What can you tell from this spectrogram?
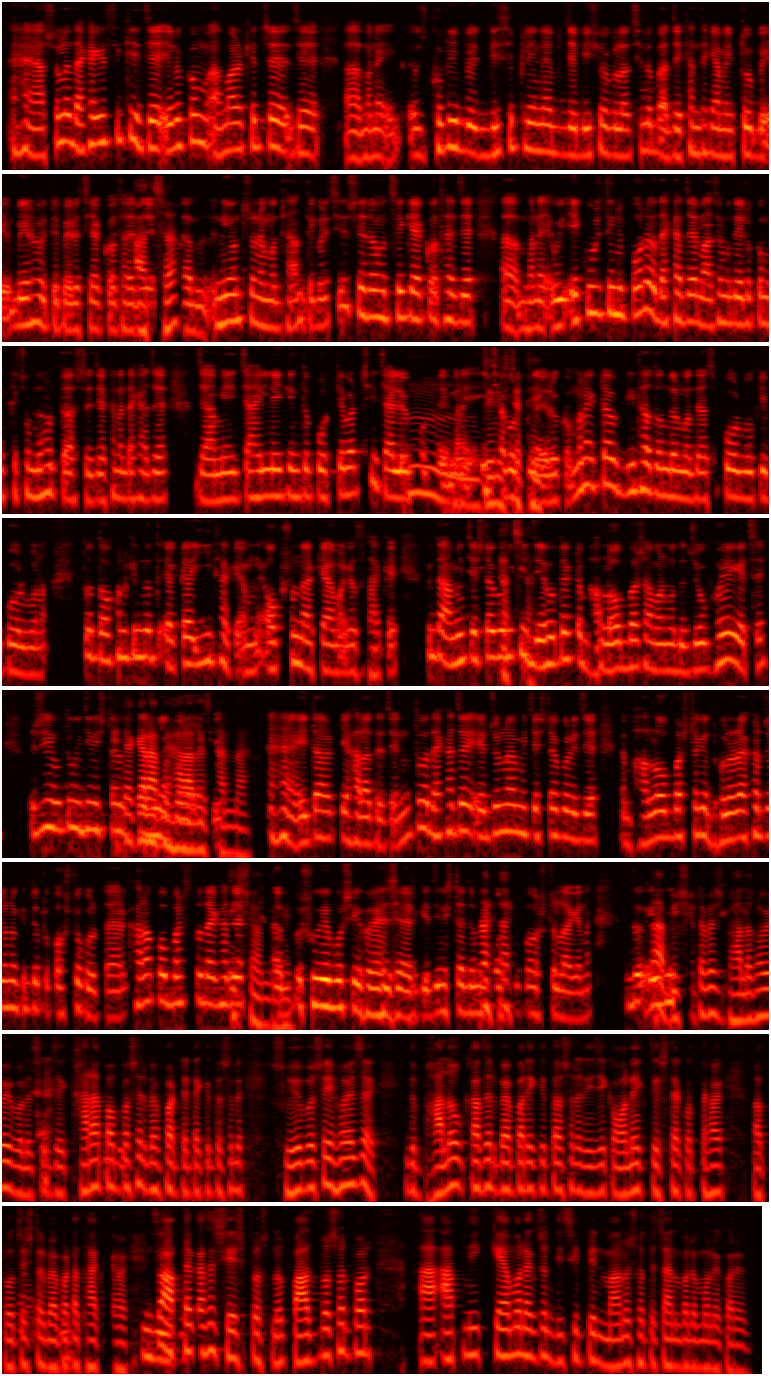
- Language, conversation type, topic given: Bengali, podcast, দীর্ঘ সময় ধরে শৃঙ্খলা বজায় রাখতে আপনার পরামর্শ কী?
- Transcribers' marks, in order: unintelligible speech; tapping; laughing while speaking: "বসেই হয়ে যায় আরকি"; laugh; unintelligible speech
